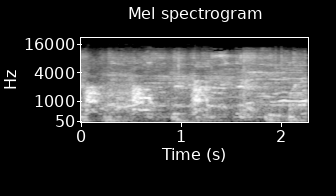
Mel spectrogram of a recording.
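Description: A dog barking and yipping in short calls about every half second, over music from loudspeakers.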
